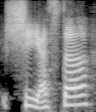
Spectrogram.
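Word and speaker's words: Chiester: I was saying it in Japanese it's pronounced like shiesta which like in early translations they were actually their name was translated as the Siesta sisters like you know like taking a siesta um but no they're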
